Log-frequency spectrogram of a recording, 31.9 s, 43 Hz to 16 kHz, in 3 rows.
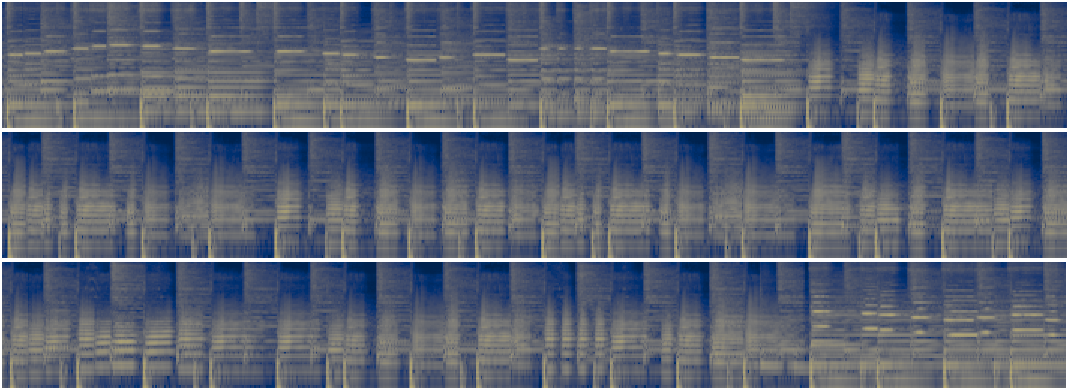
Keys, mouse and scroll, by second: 4.1 space, 5.5 click, 6.0 click, 7.9 Delete, 9.0 click, 9.6-10.8 right drag, 11.5 click, 12.2 click, 12.9 click, 13.5 click, 14.8 click, 15.3 Tab, 16.1 click, 16.7-17.3 scroll up 2, 17.3 click, 18.2 ctrl+b, 21.8 ctrl+r, 22.7 s, 24.7 alt+click, 25.4 click, 26.4 alt+click, 27.3 ctrl+b, 29.3 click, 30.4 alt+shift+click, 31.0 ctrl+b.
